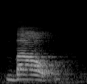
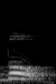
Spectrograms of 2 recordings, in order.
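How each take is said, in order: First: The vowel does not rhyme with go. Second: The vowel rhymes with go. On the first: To bend forward as a sign of respect. "Pronunciation one is bow" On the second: A weapon for shooting arrows or a tied ribbon loop. "It rhymes as go"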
